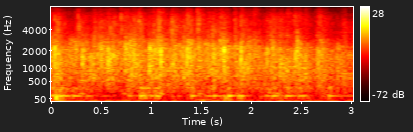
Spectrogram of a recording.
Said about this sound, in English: So a huge round of applause for them as well, because this was a group effort.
